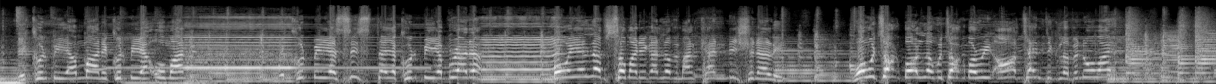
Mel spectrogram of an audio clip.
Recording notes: PHOENIX LOUNGE FEVER SATURDAYS MARCH 9TH.2019 LIVE AUDIO. VIRGINIA BEACH.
